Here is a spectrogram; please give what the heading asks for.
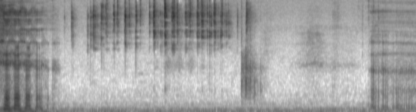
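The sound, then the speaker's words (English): Dice rattle and clatter as they are rolled at a tabletop game, giving a quick run of small, crisp clicks and knocks. “Those dice sound so good on mic right now.”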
